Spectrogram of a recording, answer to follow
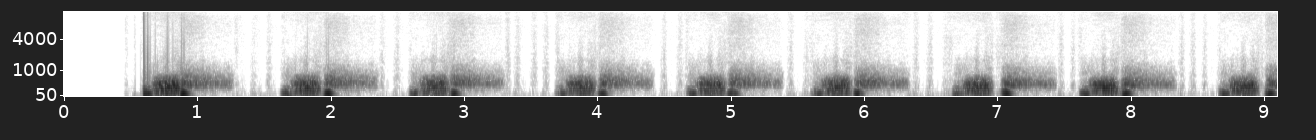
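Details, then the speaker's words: Patient with combined aortic stenosis and aortic regurgitation: slow regular heartbeat, about 56 a minute, with a long harsh murmur filling much of each cycle. "listen once again to a patient with combined aortic stenosis and regurgitation"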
